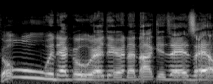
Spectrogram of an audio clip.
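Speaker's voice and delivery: announcer voice pitched very high. Wrestling fan recalls a wrestler's old bit, doing Booker T's announcer voice. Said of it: "he had like an announcer voice".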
